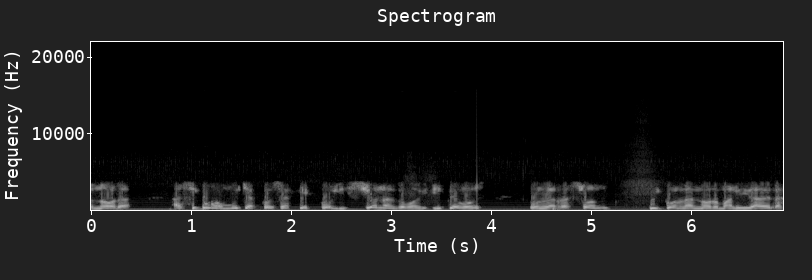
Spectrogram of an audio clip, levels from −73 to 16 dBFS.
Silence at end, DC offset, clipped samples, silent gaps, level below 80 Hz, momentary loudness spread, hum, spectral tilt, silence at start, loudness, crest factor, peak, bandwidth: 0 s; under 0.1%; under 0.1%; none; -48 dBFS; 8 LU; none; -6 dB/octave; 0 s; -21 LUFS; 16 dB; -6 dBFS; 9.6 kHz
